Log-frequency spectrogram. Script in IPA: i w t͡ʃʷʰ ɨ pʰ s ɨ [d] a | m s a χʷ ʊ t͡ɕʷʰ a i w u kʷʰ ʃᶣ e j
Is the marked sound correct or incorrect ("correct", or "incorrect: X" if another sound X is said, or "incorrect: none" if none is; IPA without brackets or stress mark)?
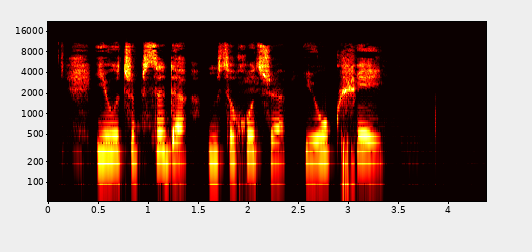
correct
